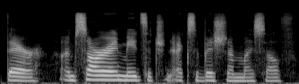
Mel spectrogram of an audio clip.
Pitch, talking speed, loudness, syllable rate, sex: 185 Hz, 200 wpm, -20 LUFS, 5.9 syllables/s, female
